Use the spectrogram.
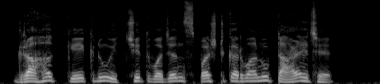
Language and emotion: Gujarati, fearful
